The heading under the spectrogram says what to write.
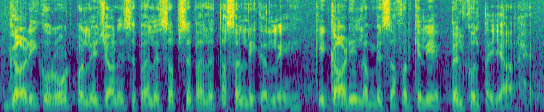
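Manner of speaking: usual speaking voice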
